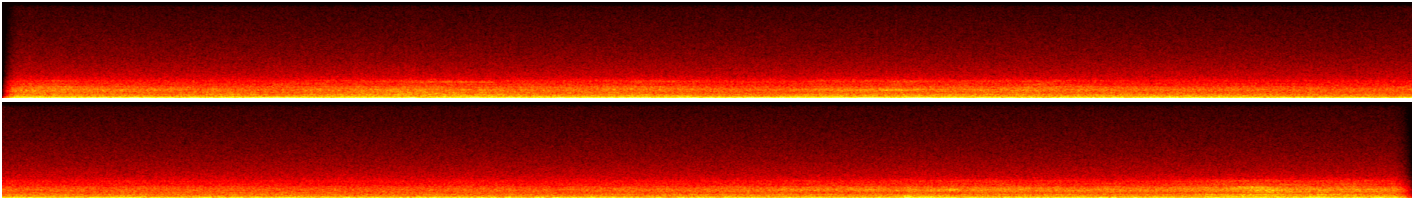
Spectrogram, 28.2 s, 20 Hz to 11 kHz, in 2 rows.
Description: city_ambience01.wav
